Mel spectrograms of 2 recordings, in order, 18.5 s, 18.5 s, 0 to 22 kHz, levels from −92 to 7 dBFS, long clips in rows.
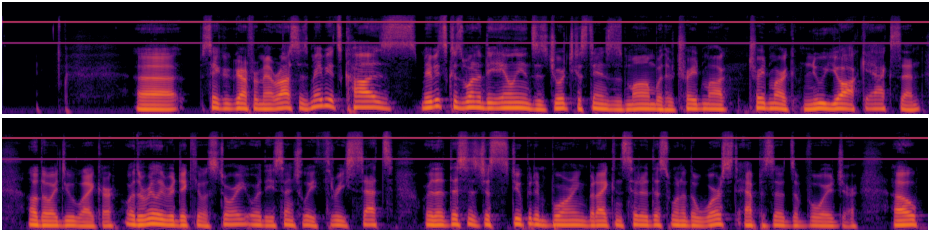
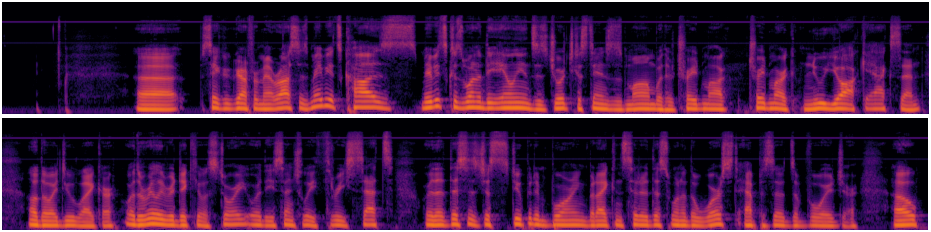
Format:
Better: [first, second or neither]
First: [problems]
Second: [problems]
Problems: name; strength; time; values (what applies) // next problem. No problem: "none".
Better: second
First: high-pitched whine; loud; throughout; 11.5 kHz, 5 dB below the speech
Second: high-pitched whine; faint; throughout; 11.5 kHz, 35 dB below the speech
